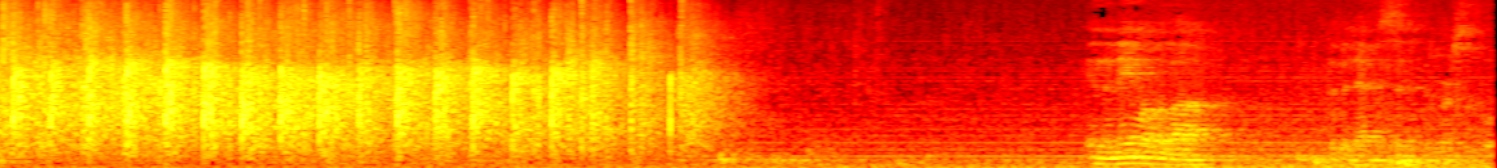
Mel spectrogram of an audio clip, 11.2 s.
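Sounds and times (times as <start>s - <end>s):
audience applause: 0.0s - 5.8s.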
